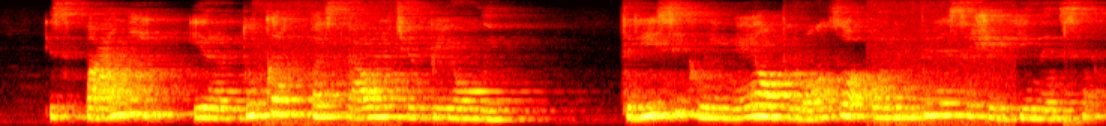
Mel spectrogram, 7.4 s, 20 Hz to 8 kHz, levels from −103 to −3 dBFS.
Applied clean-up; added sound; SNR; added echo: none; Train; 18 dB; reverberation time 1.0 s.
